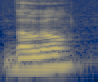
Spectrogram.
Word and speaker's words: Bogle: Slippery Bogle, right? Yeah, it's Bogle. Okay, gotta pronounce that right.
